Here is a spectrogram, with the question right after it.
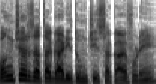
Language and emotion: Goan Konkani, neutral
